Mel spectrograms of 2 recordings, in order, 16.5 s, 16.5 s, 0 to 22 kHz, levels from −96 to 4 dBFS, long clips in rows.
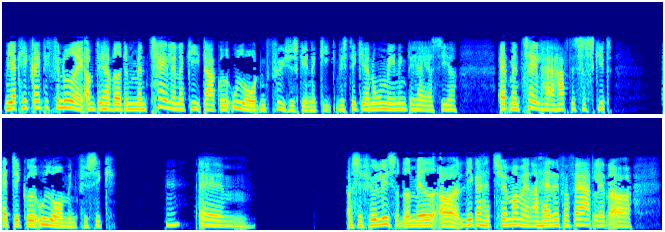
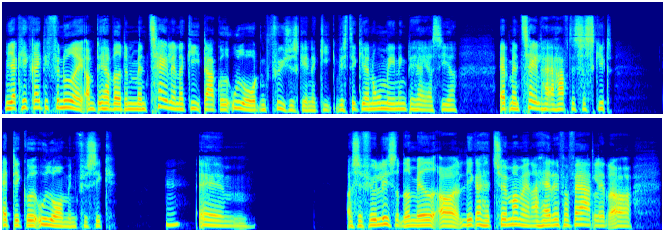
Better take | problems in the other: second | garbled, watery; badly; nothing above 5.5 kHz; slightly in the second

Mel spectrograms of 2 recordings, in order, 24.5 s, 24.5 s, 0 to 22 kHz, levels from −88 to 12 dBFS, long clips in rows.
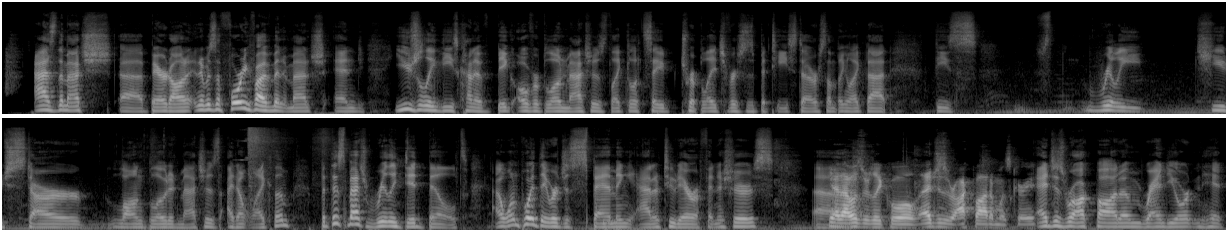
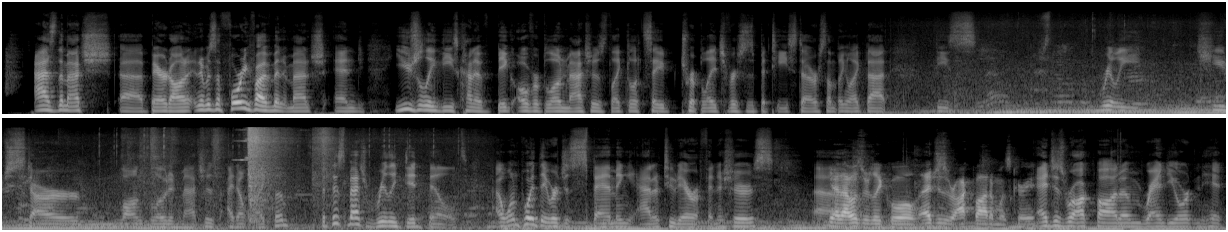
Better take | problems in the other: first | traffic noise; loud; from 9 s on; 4 dB below the speech; faint in the first

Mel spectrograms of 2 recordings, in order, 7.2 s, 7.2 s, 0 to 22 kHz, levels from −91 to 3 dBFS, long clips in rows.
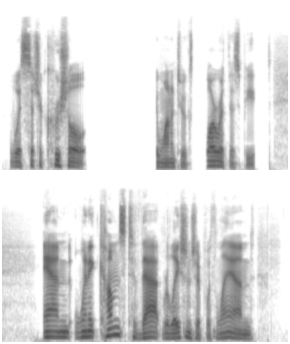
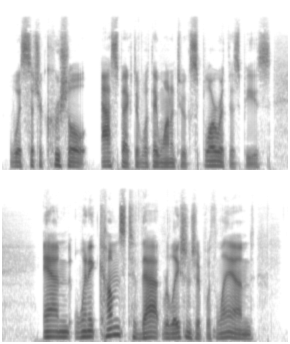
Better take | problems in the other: second | audio cutting out; at 1 s for 1 s, at 2.5 s and at 3 s

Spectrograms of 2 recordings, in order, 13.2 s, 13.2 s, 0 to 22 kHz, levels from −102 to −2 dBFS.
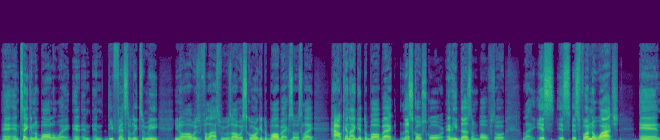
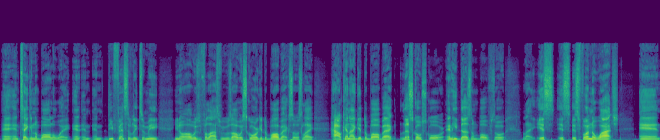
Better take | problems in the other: neither | none

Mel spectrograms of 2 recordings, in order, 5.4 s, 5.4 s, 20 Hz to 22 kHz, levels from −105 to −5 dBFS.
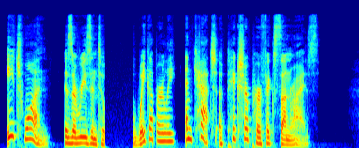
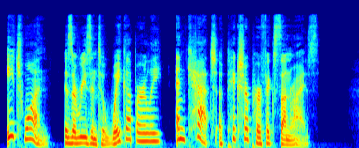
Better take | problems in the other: second | audio freezing; at 1.5 s

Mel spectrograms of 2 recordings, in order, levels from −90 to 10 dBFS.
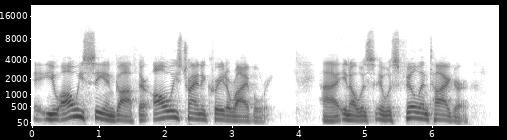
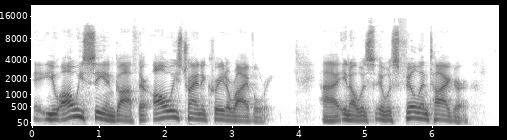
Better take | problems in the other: second | muffled; slightly; fading above 3 kHz

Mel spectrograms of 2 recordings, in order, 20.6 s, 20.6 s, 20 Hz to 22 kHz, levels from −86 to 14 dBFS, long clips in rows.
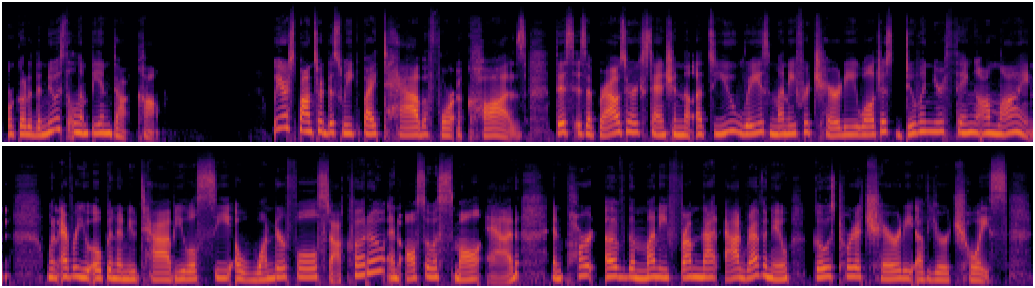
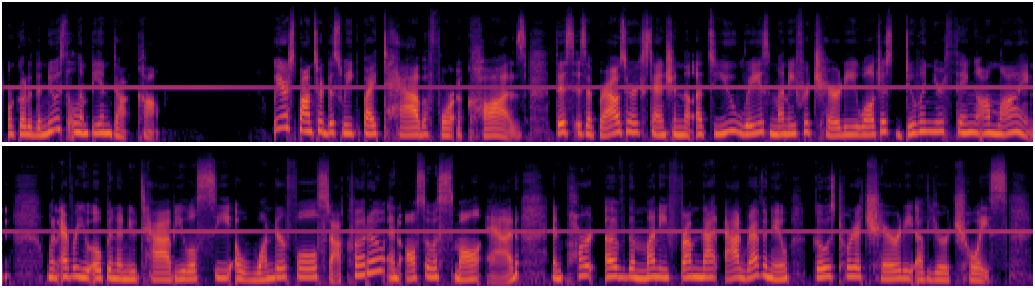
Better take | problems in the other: first | high-pitched whine; noticeable; throughout; 2 kHz, 15 dB below the speech

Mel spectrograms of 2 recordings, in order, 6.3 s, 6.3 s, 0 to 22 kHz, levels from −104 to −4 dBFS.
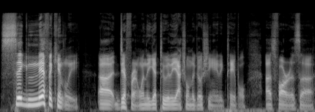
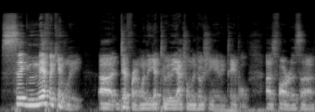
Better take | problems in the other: first | room echo; slight; dies away in 0.2 s // off-mic speech; far

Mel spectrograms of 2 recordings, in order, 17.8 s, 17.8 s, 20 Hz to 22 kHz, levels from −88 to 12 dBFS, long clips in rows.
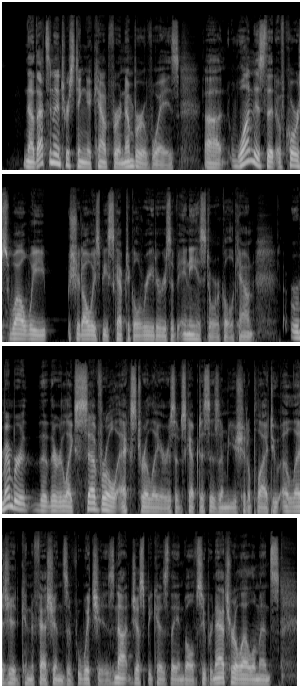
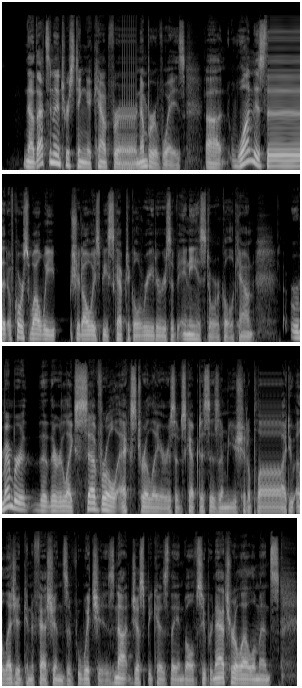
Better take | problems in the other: first | audio freezing; at 2 s, at 4 s and at 13 s

